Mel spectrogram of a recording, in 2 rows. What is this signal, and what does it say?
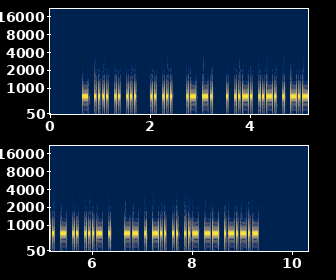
Morse code, heard as a keyed tone, about 30 wpm, 700 Hz. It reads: THIS IS AN EFFECTIVE MEDIUM.
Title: Sentences from Top 1000 Words - Review Part 6 - 30wpm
